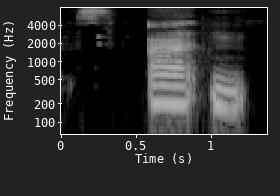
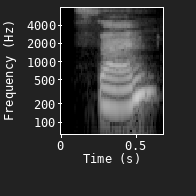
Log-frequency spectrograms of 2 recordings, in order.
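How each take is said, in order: First: "s-, uh, n-" as three separate sounds, held s first; sounded out. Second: Said in the usual way. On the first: Shown as a demonstration. Teacher showing pupils the letter S in a word, sounded out. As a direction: break sun into "s-, uh, n-", pausing between sounds. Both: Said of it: "like in the word".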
